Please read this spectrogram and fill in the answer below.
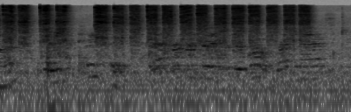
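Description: Aerosol cooking spray hissing onto a metal muffin pan in quick, repeated short spurts as each cup is coated.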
